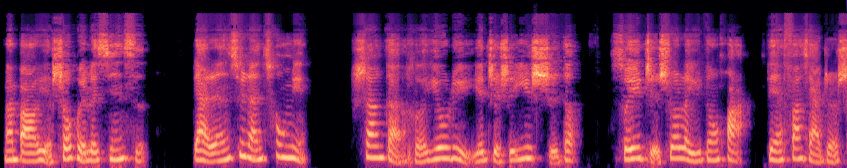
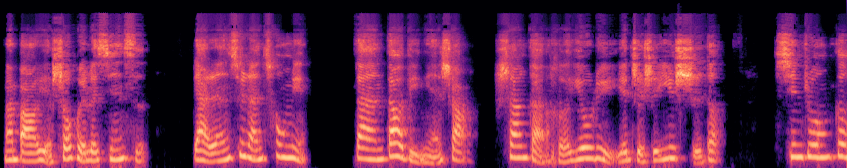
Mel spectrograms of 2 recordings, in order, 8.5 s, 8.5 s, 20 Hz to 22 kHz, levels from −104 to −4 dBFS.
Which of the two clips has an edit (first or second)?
first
